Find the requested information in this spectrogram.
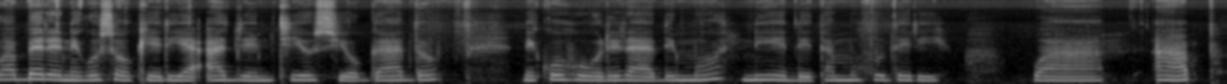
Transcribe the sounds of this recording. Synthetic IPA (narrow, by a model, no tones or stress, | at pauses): wabɛɾɛneɣosɔkeɾiaʔad͡ʒɛntʰiosiɔɡaðɔnekoɦoɾeɾaðemɔneedetamohoðeɾi | waː | p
